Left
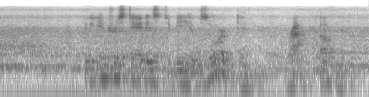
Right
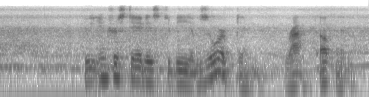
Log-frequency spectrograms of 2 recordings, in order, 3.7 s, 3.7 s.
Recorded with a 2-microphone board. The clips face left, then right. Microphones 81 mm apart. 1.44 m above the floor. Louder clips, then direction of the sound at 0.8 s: Right 7 dB; 40° right (ahead or behind).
